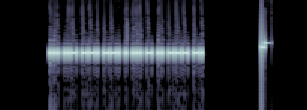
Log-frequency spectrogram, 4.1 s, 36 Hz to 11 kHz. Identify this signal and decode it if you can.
Morse code, heard as a keyed tone, about 51 wpm, 700 Hz. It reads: SUGGESTION
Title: Sentences from Top 1600 Words - New Word Drill - 50wpm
